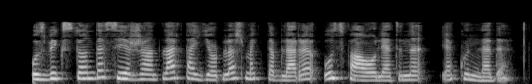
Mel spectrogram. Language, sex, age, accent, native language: Uzbek, female, 18-24, Toshkent shahri, Uzbek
